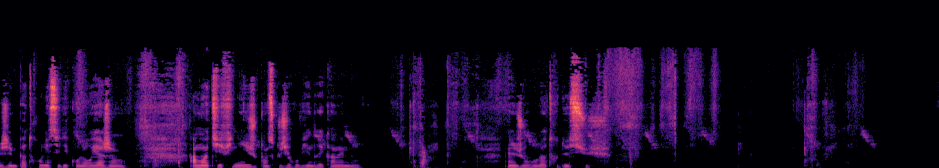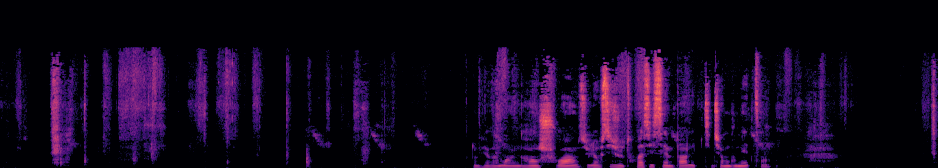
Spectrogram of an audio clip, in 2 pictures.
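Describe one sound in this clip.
Paper pages are turned with soft rustles.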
